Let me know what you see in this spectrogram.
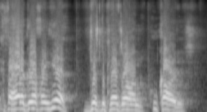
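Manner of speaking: very loud shouted yell. Asked about a road trip with a girlfriend, the speaker answers, yelling. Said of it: "Why are you yelling?".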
